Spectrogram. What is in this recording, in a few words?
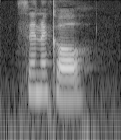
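"cynical", American English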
